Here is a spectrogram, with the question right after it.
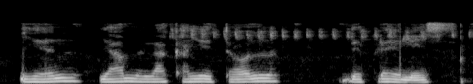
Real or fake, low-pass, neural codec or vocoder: fake; 7.2 kHz; codec, 16 kHz, 4 kbps, FreqCodec, larger model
